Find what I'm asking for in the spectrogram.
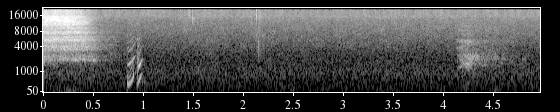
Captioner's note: choked up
